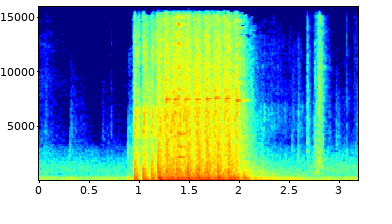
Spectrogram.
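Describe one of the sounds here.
Gunfire rattles in a rapid burst.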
